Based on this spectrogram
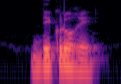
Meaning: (verb) past participle of décolorer; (adjective) bleaching, decolorant
- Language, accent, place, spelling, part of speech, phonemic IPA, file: French, France, Lyon, décoloré, verb / adjective, /de.kɔ.lɔ.ʁe/, LL-Q150 (fra)-décoloré.wav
